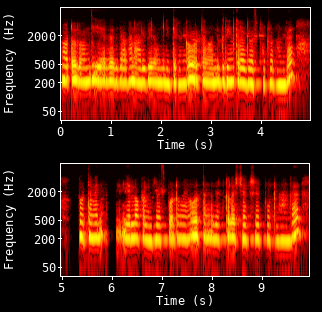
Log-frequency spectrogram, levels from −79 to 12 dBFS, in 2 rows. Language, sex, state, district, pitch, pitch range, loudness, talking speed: Tamil, female, Tamil Nadu, Kanyakumari, 210 Hz, 195-225 Hz, -18 LUFS, 145 wpm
